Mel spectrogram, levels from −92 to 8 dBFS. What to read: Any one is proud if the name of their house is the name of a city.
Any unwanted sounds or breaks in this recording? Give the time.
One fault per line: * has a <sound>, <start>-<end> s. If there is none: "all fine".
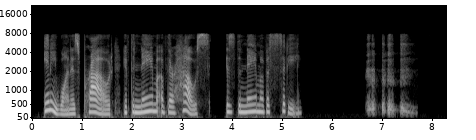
* has a throat clearing, 6.7-7.7 s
